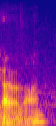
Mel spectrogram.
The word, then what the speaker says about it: Ahriman: I could see that because it said Ahriman, or how it's meant to be pronounced, which is like Ahriman.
